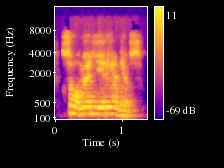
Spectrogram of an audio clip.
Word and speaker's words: Samuel Jirénius: Yes, I guess you would pronounce it in Swedish, in English. In Swedish, it would be Samuel Jirénius.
